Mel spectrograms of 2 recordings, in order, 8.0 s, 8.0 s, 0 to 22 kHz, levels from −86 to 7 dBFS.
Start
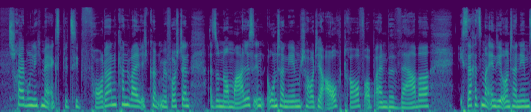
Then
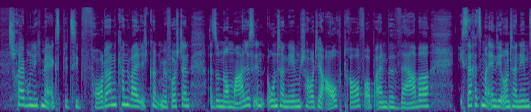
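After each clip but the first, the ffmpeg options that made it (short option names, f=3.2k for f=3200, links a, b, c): -af "highpass=180,bandreject=f=470:w=12"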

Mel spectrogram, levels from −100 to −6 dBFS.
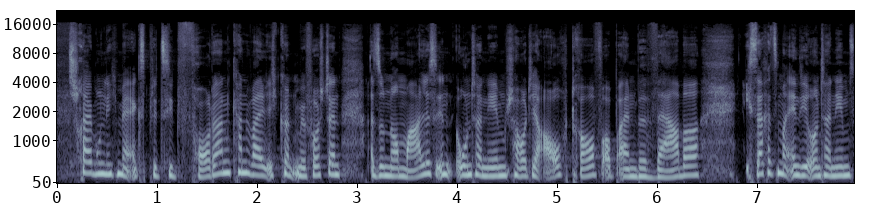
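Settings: -af "acompressor=threshold=-26dB:ratio=6,volume=-7dB"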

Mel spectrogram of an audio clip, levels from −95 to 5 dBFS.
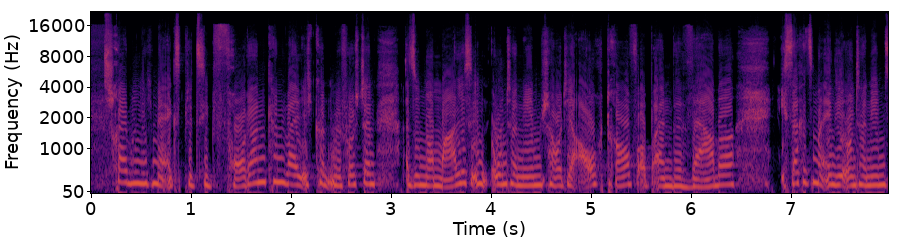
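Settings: -filter_complex "[0:a]asplit=2[a][b];[b]alimiter=level_in=6dB:limit=-24dB:level=0:latency=1:release=176,volume=-6dB,volume=-2dB[c];[a][c]amix=inputs=2:normalize=0,asoftclip=type=hard:threshold=-33.5dB,volume=-2dB"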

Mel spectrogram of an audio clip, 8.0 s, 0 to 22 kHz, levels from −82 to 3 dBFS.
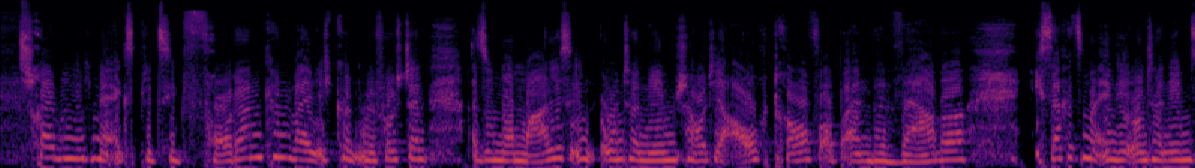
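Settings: -af "areverse,acompressor=mode=upward:threshold=-43dB:ratio=2.5,areverse,flanger=delay=5.2:depth=6:regen=-46:speed=1:shape=sinusoidal,volume=4dB"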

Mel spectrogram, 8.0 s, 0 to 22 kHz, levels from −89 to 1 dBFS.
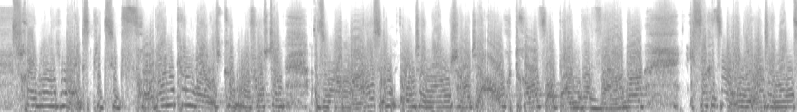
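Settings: -af "aeval=exprs='0.0266*sin(PI/2*2.82*val(0)/0.0266)':c=same,volume=-5dB"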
